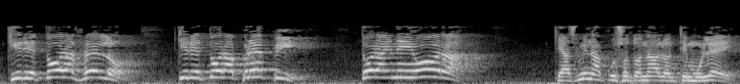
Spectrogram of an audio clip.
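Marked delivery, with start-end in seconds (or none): 0.0-4.6 building cry. Shown as a demonstration. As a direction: plead harder every time, peaking on τώρα είναι η ώρα. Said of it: "πιο δυνατά μπορώ να φωνάξω".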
